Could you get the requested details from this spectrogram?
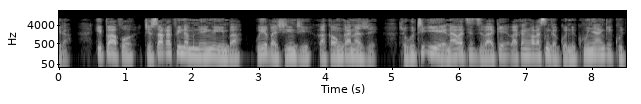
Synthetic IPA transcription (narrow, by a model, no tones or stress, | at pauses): ipapo̞d͡ʒe̞suakapindamuneɲweimba | uje̞ʋaʒind͡ʒiʋakauŋɡanaːʐe̞ | ʐ̥o̞k̬utiːje̞naʋad͡zid͡ziʋake̞ʋakaŋɡaʋasiŋɡaɡʱo̞nekʰuɲaŋɡekuːt̬i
